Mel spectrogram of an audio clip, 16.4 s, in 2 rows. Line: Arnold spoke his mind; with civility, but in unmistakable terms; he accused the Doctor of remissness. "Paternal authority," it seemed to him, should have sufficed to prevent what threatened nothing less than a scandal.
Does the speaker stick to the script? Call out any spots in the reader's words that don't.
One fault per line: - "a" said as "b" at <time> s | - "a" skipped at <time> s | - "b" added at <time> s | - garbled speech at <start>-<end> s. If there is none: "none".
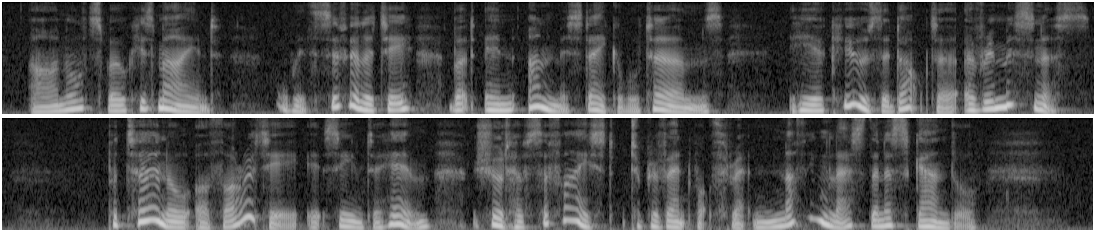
none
